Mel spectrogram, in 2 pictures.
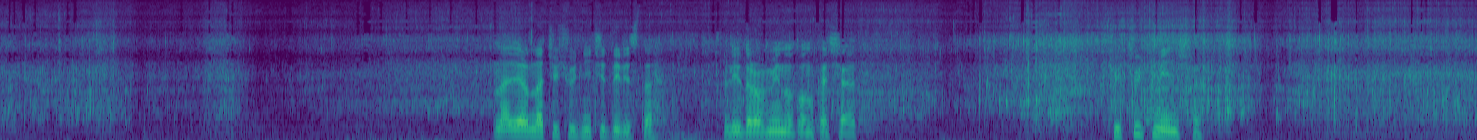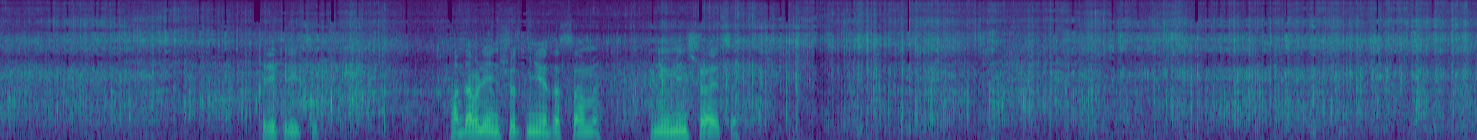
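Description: Water gushes from a hose and splashes onto wet ground.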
